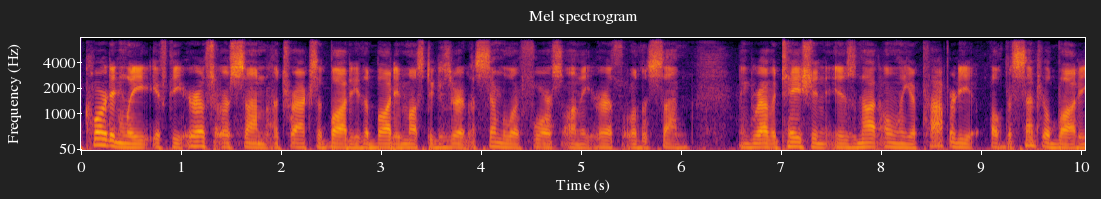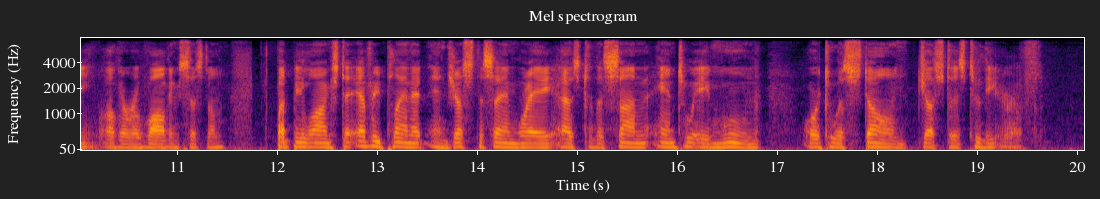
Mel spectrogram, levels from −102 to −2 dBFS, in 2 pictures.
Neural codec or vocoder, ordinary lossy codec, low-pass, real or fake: codec, 44.1 kHz, 3.4 kbps, Pupu-Codec; Opus, 64 kbps; 7.2 kHz; fake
